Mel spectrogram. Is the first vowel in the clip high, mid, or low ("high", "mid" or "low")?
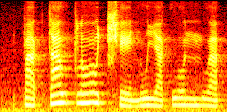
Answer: low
